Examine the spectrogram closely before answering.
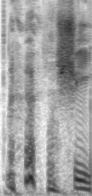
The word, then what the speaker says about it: Xi: approval between him and Chinese President Xi Jinp Xi. That's how he's that's his how he's pronounced.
